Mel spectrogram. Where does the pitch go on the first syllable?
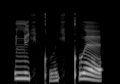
falling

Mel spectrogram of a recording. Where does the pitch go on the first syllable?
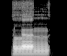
high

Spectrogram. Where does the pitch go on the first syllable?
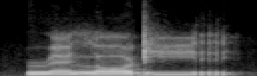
low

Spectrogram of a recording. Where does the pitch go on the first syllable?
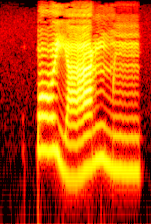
high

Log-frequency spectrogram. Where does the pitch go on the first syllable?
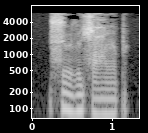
falling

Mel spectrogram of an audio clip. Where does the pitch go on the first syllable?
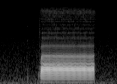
low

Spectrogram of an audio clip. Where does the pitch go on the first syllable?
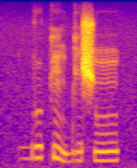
high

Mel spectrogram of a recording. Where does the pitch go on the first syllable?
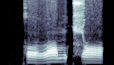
low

